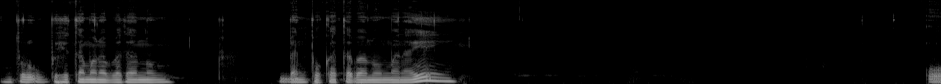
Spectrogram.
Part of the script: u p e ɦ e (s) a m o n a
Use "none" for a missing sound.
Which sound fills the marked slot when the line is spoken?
t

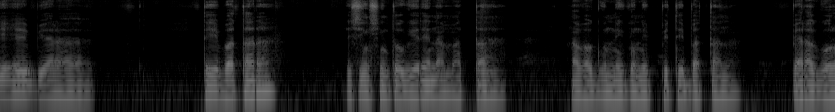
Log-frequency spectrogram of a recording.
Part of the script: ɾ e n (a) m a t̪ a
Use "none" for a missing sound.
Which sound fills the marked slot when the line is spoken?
a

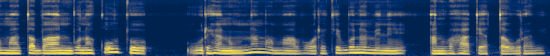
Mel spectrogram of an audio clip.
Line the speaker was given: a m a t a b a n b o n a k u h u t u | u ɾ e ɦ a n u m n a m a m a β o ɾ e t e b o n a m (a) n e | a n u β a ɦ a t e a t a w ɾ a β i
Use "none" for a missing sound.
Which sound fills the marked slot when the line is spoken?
e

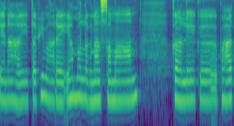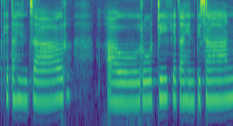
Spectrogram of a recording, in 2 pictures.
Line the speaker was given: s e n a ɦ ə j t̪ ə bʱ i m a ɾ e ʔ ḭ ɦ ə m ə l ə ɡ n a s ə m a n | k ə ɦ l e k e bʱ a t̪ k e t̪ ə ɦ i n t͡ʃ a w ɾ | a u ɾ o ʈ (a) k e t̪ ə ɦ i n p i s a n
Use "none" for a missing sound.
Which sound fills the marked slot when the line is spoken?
i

